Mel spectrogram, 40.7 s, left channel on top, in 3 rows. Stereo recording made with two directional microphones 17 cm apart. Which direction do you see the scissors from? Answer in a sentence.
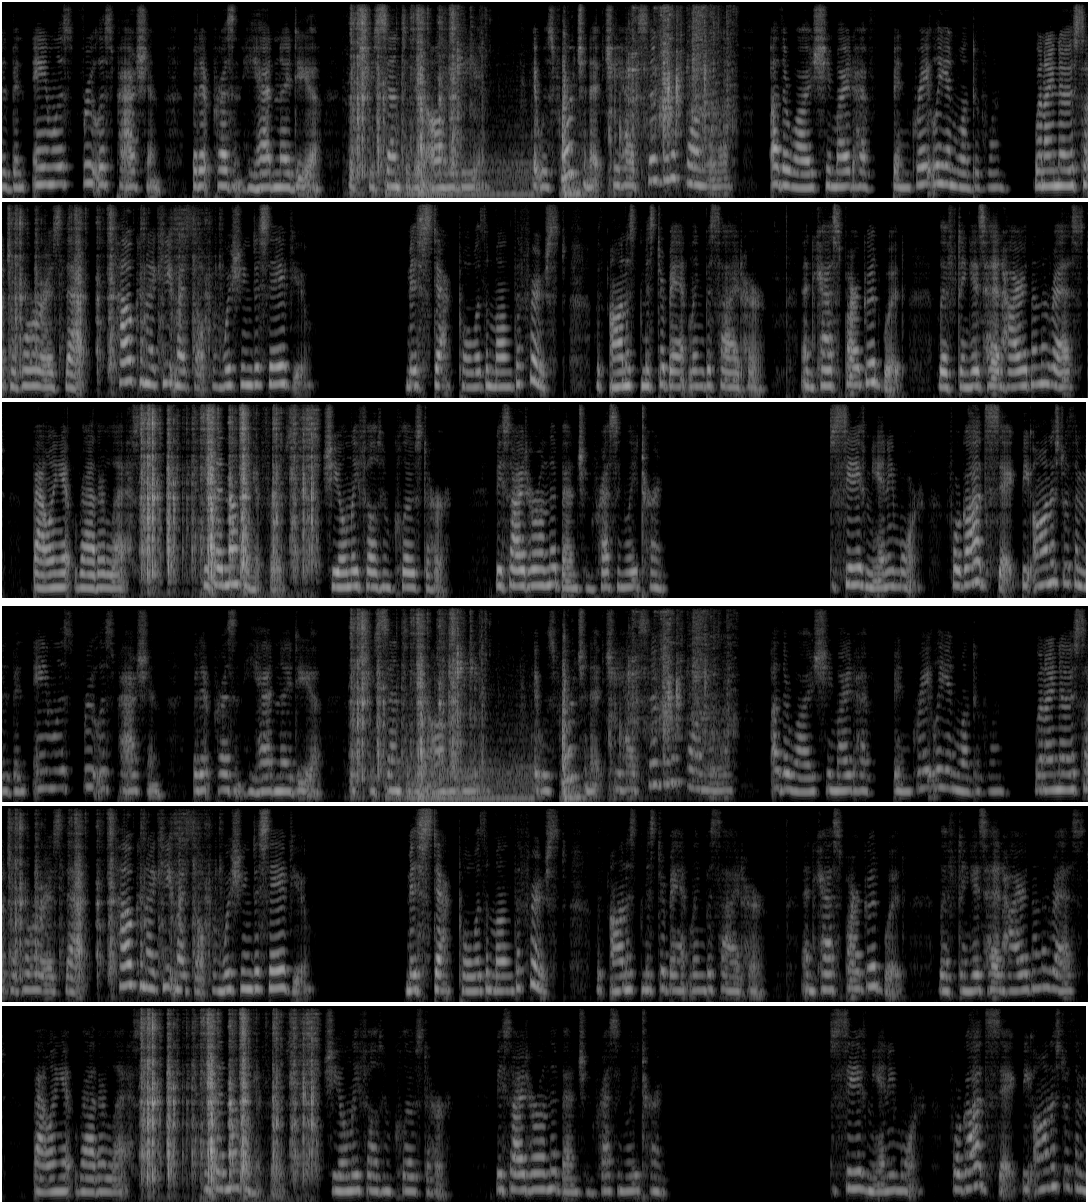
In this clip you hear the scissors in the centre.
